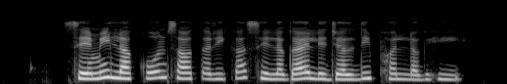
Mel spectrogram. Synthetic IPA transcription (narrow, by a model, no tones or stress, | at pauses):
seːmilaːkoːnsat̪əɾiːkaselɐɡaːeled͡ʒəld̪ipʰɐlːɐɡɦiː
